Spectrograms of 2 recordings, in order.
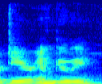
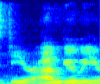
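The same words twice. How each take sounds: First: "M gooey" with M said as the letter name; alternative pronunciation. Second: "I'm gooey" with the first part said like "I'm"; alternative pronunciation. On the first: Developer offering another way to say the library name, alternative pronunciation. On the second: Developer unsure how to pronounce the library name, offering a pronunciation. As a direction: say "I'm gooey", opening on the sound of "I'm". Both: Shown as a demonstration. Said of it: "best way to pronounce that".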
